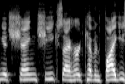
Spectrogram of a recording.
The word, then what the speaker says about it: Shang-Chi: song chi but then they said in the trailer it's pronounced shongxi like a soft a now we know how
